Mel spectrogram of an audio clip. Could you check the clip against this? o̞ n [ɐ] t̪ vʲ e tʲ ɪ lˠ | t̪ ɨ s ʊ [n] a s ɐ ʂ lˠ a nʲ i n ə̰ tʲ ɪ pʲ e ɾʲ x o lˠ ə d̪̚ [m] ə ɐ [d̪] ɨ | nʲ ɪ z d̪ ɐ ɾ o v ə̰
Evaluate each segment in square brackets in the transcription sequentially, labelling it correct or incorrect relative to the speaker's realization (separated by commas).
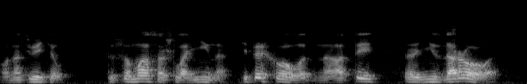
correct, incorrect, incorrect, incorrect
